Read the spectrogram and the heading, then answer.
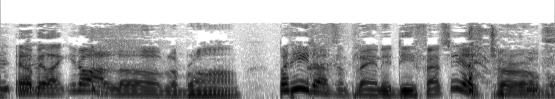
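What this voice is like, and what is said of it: Imitates another person's voice. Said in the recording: “Charles Barkley's a cartoon now, isn't he? ... That is a funny impression.”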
